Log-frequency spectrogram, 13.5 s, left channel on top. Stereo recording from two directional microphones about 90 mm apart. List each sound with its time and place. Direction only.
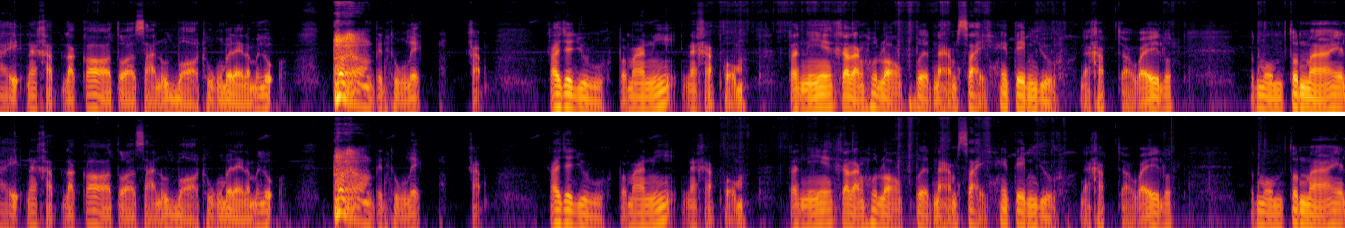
0.0 s speech: 5° left (ahead or behind)
6.3 s speech: 15° left (ahead or behind)
6.8 s speech: 30° left (ahead or behind)
7.9 s speech: 40° left (ahead or behind)
8.6 s speech: centre (ahead or behind)
13.1 s speech: 15° left (ahead or behind)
